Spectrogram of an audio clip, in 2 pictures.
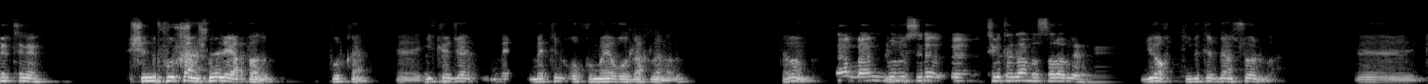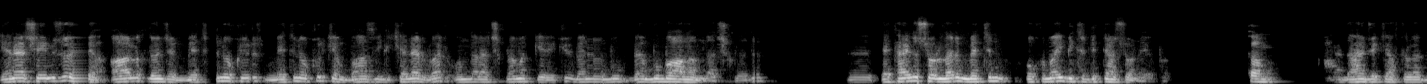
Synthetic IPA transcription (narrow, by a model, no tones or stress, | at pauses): met̪ʰinin | ʃimd̪ifuɾkʰanʃø̞jlʲɛjapʰalˠɯm | fuɾkʰan | ɛːilʲcʰø̞nd͡ʒɛm | met̪ʰino̞kʰumajao̞d̪aklˠanalˠɯm | t̪ʰamamhɛmbænbunusizɛt̪ʰivit̪ʰɾd̪ænd̪ɛsoɾabilʲiɾimja | jokt̪ʰivit̪ʰiɾd̪ænso̞ɾmɯ | ɯːɟe̞nælʲʃe̞jimizoaʔaːɾlˠɯklˠaø̞nd͡ʒɛmet̪ʰino̞kʰujoɾuzmet̪ʰino̞kʰuɾcʰænbaːzɯilʲcʰelʲæɾvaɾo̞nlˠaɾɯːt͡ʃʰɯ̥klˠamak̚ɟe̞ɾɛcʰijobɛnbubænbubaːlˠamd̪ˠaːt͡ʃʰɯ̥klˠad̪ɯm | ɯːd̪̥et̪ʰajlʲiso̞ɾulˠaɾɯmet̪ʰino̞kʰumajɯbit̪ʰiɾd̪ic̚t̪ʰænso̞nɾa̰japʰɯlˠɯ | t̪ʰamam | hæd̪aɦaønd͡ʒecʰihaft̪ʰalˠaɾ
